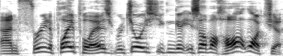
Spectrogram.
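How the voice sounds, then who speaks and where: The speaker talks at a very fast pace in an animated tone, with very wide pitch swings. The recording is very clean, with a silent background. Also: man. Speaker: gaming YouTuber. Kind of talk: game event review.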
